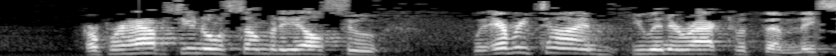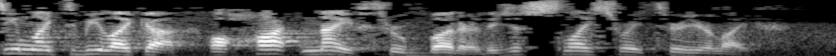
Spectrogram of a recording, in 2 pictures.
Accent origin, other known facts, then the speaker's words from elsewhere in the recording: Canada; now in Egypt; I grew up in Canada. We were always turning it up in the wintertime because it was freezing.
